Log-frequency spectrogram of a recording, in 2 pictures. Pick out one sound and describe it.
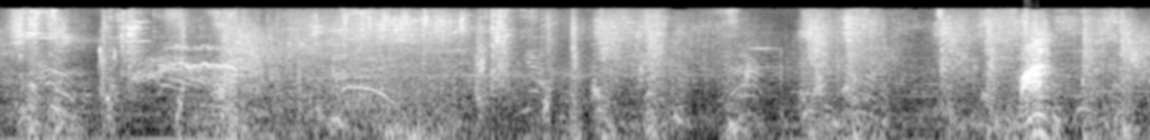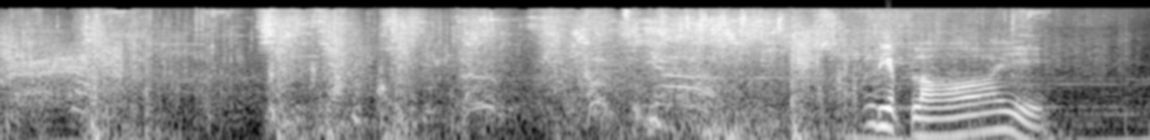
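Blades slash and clang in a fast fight.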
